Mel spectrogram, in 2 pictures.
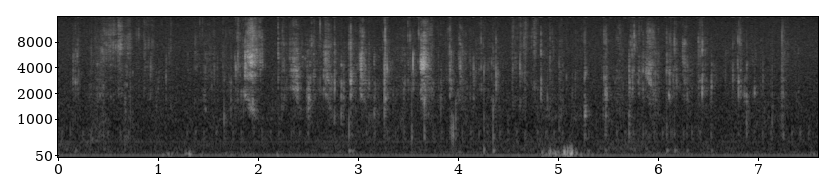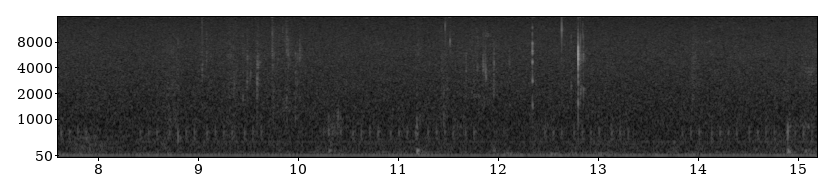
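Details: Pet dog Gimdungi eating an apple, recorded uncut indoors in a small quiet room: irregular crisp crunching bites and wet chewing clicks, densest in the first seven seconds with sharp loud crunches near two and five seconds, then sparse quieter chews.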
